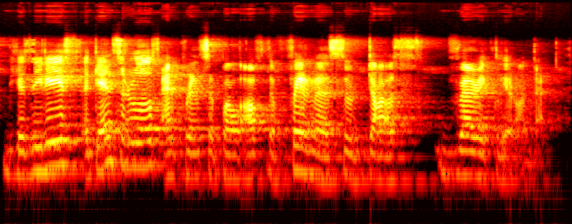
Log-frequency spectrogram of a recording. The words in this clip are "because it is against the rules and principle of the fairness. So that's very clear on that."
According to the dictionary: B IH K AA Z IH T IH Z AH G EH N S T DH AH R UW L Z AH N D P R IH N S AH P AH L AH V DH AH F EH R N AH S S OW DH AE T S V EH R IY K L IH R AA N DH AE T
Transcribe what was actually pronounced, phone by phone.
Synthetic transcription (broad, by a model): B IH K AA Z IH T IH Z AH G EH N S T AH R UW L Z AH N D P R IH N S AH P AH L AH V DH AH F EH R N AH S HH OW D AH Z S V EH R IY K L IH R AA N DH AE T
